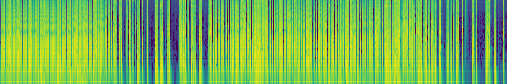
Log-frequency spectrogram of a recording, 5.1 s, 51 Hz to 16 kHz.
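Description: Static hiss on the audio of a 5.8 GHz analog FPV video link that is losing signal. It cuts out in short gaps from about a second in, and more and more often near the end.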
